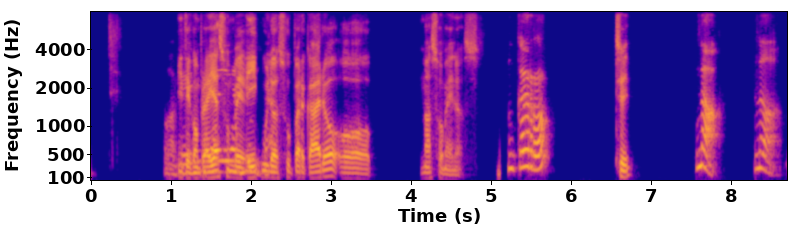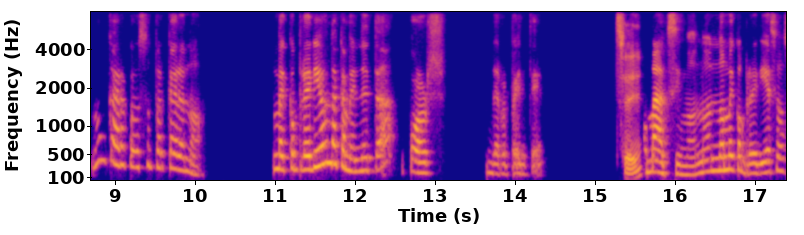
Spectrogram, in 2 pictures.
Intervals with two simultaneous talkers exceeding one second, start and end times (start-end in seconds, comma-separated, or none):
1.1-2.3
